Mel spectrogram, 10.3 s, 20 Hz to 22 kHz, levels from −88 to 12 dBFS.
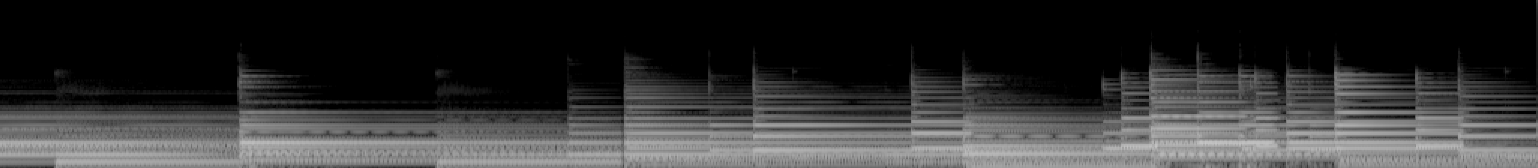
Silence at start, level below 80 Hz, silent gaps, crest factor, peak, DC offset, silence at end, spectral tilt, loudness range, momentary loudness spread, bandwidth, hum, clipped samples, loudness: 0 s; -38 dBFS; none; 16 dB; -4 dBFS; under 0.1%; 0 s; -10 dB/octave; 5 LU; 9 LU; 5.2 kHz; none; under 0.1%; -20 LUFS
